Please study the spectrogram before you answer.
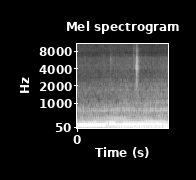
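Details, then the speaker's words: Restored Mitsubishi 3000GT VR4 on its first drive: the engine note never climbs properly under full throttle, with uneven dips, breaking up badly. It only boosts when eased into. No check-engine light. "it's not running right at all it's breaking up those full-throttle did nothing"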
